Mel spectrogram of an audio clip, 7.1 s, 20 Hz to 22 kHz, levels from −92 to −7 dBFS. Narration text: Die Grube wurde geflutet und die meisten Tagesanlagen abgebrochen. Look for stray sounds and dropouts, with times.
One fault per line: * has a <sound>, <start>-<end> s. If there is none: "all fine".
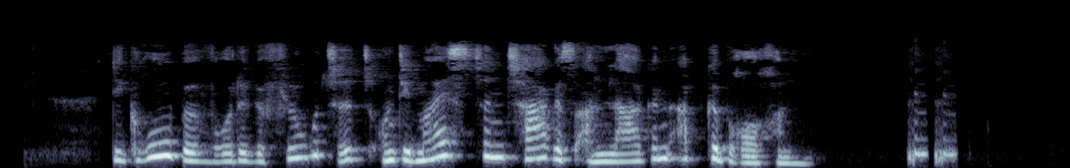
* has a laugh, 6.1-6.4 s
